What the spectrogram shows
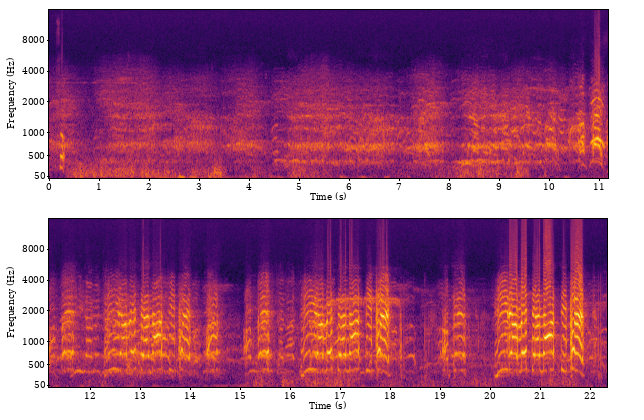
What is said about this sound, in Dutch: Nou, eens even gaan staan. Nou, het is in ieder geval een flinke grote demo. We gaan een soort winkelstraat in.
